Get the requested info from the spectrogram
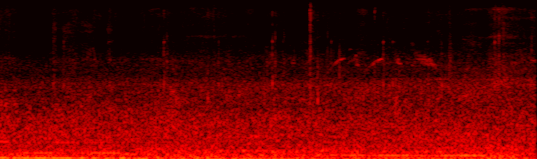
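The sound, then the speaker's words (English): A steady low rumble of traffic passing outdoors, mixed with wind noise, with a few faint bird chirps high above it and no clear voices. “Put yourself right here. Right here. To the cars, to the birds, to the wind.”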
